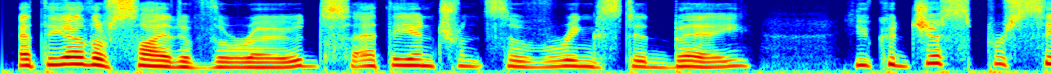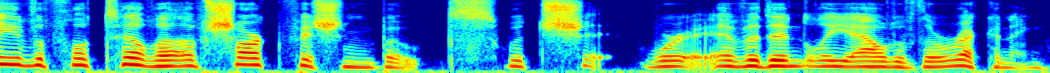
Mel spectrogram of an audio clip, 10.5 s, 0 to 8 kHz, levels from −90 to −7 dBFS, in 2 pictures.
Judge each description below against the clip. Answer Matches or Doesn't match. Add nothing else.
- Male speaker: Matches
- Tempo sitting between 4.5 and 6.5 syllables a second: Matches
